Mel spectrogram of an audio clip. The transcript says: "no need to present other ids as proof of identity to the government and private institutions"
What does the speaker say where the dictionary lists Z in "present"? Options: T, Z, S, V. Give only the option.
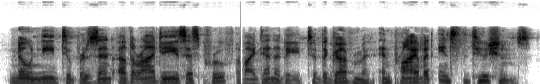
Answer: Z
